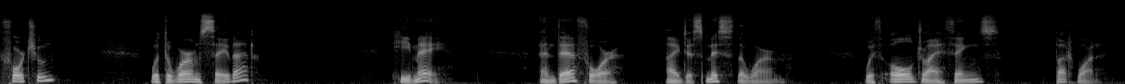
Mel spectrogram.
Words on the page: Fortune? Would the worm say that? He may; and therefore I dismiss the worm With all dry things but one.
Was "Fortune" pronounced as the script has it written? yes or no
yes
